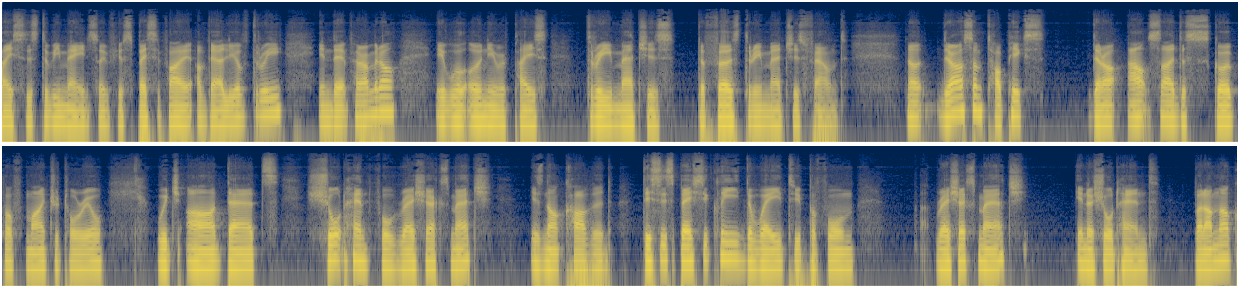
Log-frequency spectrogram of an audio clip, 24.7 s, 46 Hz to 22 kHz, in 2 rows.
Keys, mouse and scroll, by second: 8.3-8.9 scroll down 1, 8.9 scroll down 1, 13.3 scroll down 1, 15.0 click, 23.8 scroll down 1.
